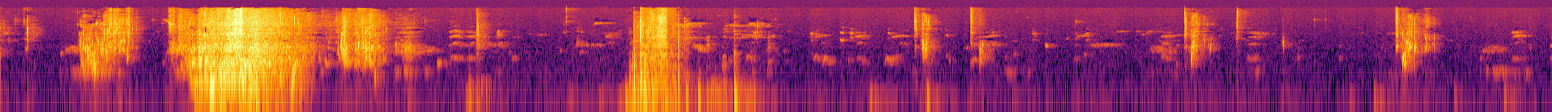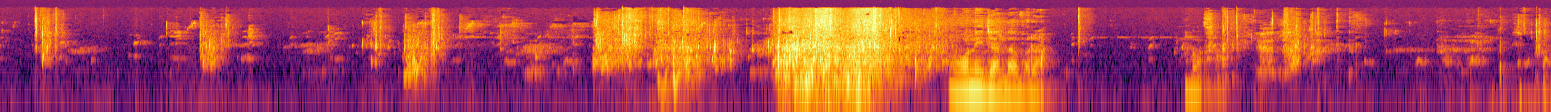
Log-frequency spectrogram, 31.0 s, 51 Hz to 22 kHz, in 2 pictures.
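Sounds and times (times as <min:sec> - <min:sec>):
hand sloshing in water: 0:00.8 - 0:03.8, 0:21.4 - 0:25.0
objects splashing into water: 0:00.8 - 0:03.8, 0:21.5 - 0:25.0.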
